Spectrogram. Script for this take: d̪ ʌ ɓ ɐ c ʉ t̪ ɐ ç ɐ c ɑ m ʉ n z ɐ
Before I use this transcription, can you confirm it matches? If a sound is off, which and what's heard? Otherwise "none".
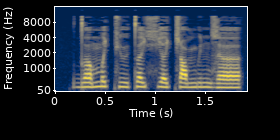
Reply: ɓ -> m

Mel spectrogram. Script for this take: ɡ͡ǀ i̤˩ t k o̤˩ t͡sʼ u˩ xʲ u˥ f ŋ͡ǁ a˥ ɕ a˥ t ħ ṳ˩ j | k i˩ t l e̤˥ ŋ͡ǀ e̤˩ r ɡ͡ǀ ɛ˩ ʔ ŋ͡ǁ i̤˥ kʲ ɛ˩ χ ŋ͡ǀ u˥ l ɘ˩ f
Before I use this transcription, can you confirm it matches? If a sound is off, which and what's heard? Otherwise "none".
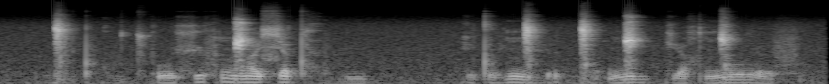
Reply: none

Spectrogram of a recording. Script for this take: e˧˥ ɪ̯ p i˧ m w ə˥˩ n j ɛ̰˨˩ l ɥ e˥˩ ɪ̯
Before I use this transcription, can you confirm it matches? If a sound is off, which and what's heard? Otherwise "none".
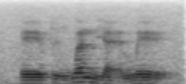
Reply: ɥ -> w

